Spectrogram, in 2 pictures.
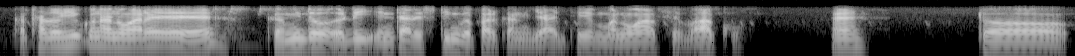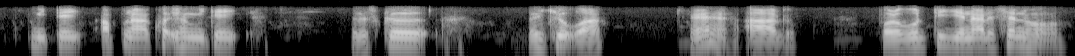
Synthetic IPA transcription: kat̪ʰad̪ɔɦiuʔkananɔwaɾɛ | kəmid̪ɔəɖiinʈaɾesʈiŋbɛpaɾkanɡɛjac̚d͡ʒɛmanɔwasɛbakɔ | ɛ̃ | t̪ɔ | mit̪̚ʈejapnakʰɔʔ̚ˀhɔ̃mit̪̚ʈej | ɾəskə | əjkɔʔa | ɦɛ̃aɾ | pɾɔbəɾt̪id͡ʒɛnaɾɛsənɦɔ̃

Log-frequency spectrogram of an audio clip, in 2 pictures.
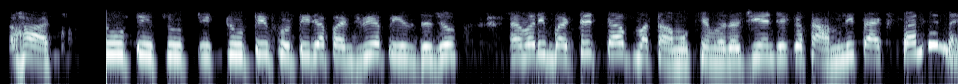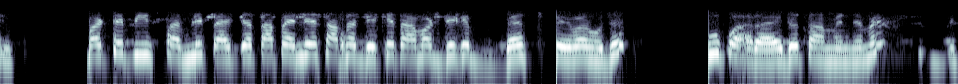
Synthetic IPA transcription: ɦaː | ʈuːʈifɾuːʈiʈuːʈifɾuːʈid͡ʑaːpɐ̃ɲd͡ʑʋiːɦəpiːs̬d̪ɪd͡ʑo | ɛ̃ːʋɐɾiɓɐʈeʈɐbmɐ̃t̪ʰaamũːkʰemɐt̪ləbd͡ʑiːə̃d͡ʑeːkefɛːmɪlipɛːkɪ̥st̪aːnt̪ʰinaɦĩ | ɓɐʈep̬iːsfɛːmɪlipɛːk̚d͡ʑaːt̪ɐãpɐɦɪliɦɪsaːbsãd̪eːkʰet̪ɐʋ̤ãʋɐʈ̚ʰd͡ʑeːkebɛːsʈfeːʋəɾɦʊd͡ʑe | uːpaɾaːɦed͡ʑoːt̪ɐãmʊ̃ɦɪ̃ɲd͡ʑəmẽ

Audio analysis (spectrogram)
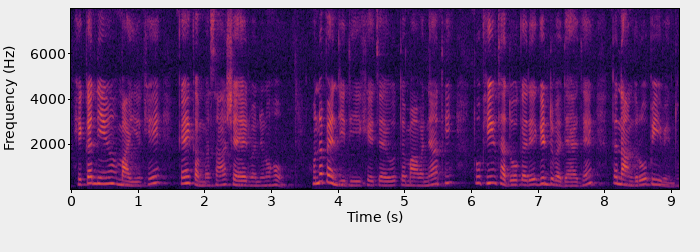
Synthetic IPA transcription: hɪkʊ̆nĩːɦʊ̃maːiːəkʰeːkɐ̃ɦɪ̃kɐmə̆sãʃɐɦɛɾʋɐɲəɽ̃oɦoː | hʊnə̆pɐ̃ɦɪ̃ɲd͡ʑid̪iːkʰeːt͡ɕɐjot̪ɐmãʋɐɲãt̪ʰi | t̪ũːkʰiːɾt̪ʰɐd̪ʱokɐɾeɡɪ̃ɳɖʋɐʄaːɪd̪ʱẽt̪ɐnãːŋɡɾopiːʋẽːnd̪oː

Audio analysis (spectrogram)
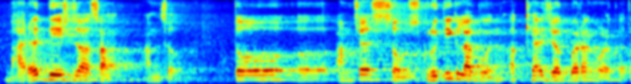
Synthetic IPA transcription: bʱaɾət̪̚d̪eɕd͡zɔəsa̰ːmt͡sə | t̪ɔ | amt͡ɕjasə̃w̃skɾut̪iklaɡuːnəkʰːjad͡ʑəɡ̚bəɾãnʋəɭkət̪

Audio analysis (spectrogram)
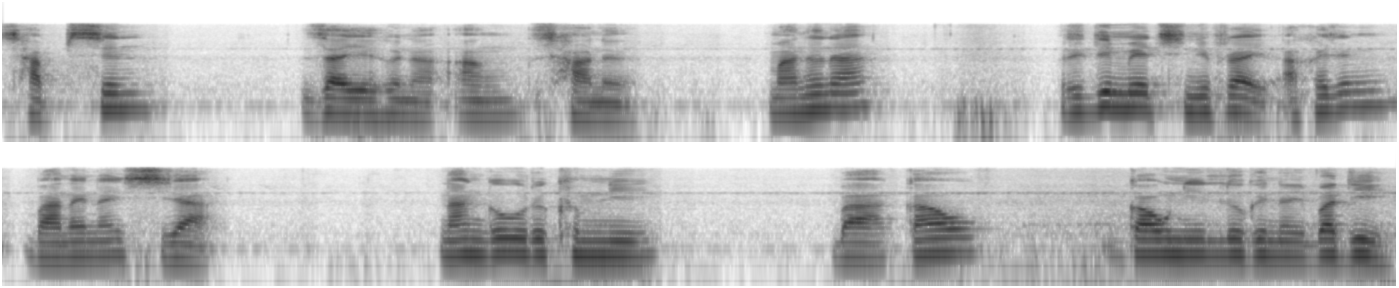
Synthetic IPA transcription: sap̚sin | zajɯɦɯnaʔaŋsanɯ | manɯna | ɾidimet̚sinipʰɾaja̰kʰajzɯŋbanajnajsija | naŋɡɯwɾɯkʰɯmni | bakaw | ɡawniluɡɯnajbadi

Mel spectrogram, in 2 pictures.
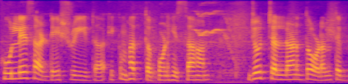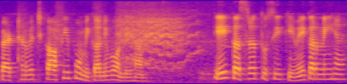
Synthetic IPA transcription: kʰuːlːeːsaːɖeːʃəɾiːd̪aːʔɪkməɦət̪wəpʊɾɳɦɪsːaːɦən | d͡ʒoːt͡ʃəlːəɳd̪ɔːɽəɳt̪eːbɛːʈʰəɳʋɪt͡ʃkaːpʰiːbʱuːmɪkaːnɪbãːnd̪eːɦən | eːkəsɾət̪ːʊsĩːkɪʋẽːkəɾniːɦɛː

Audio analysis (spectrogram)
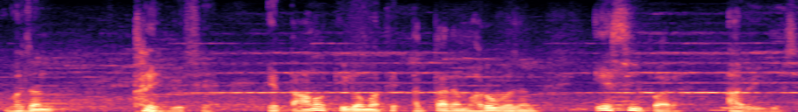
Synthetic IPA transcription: ʋəd͡ʒən | t̪ʰəiɡeut͡ʃʰeet̪aɽ̃okilomãt̪ʰiət̪ːaɾemaɾũʋəd͡ʒən | esipəɾaʋiɡeut͡ʃʰe

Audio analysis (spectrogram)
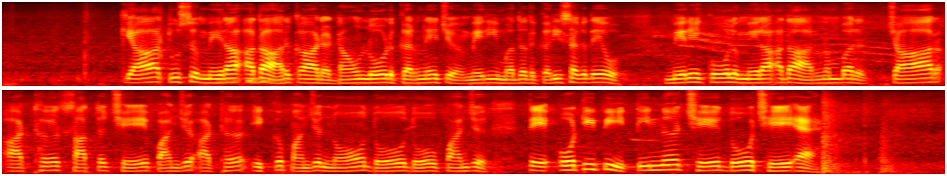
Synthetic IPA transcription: kjaːt̪ʊsmeːɾaːʔəd̪aːɾkaːɾɖɖaːunloːɖkəɾneːt͡ʃmeːɾiːməd̪əd̪kəɾiːsəkd̪eːɦoː | meːɾeːkoːlmeːɾaːʔəd̪aːɾnəmbəɾ | t͡ʃaːɾəʈʰsət̪t͡ʃʰeːpə̃ɲd͡ʒə̰ʈʰɪkpəɲd͡ʒnɔːd̪oːd̪oːpə̃ɲd͡ʒt̪eːoːʈiːpiːt̪ɪnt͡ʃʰeːd̪oːt͡ʃʰeːɛː

